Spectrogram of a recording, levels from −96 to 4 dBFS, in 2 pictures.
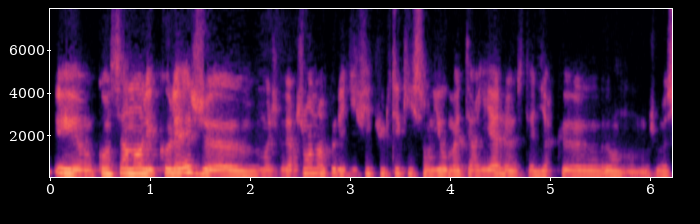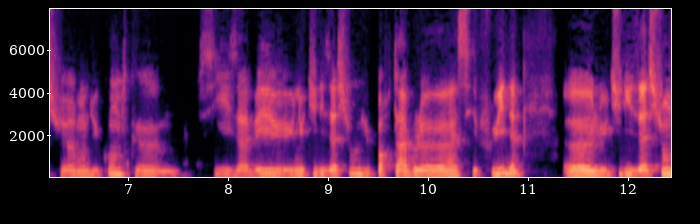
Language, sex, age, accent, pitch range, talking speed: French, female, 20-39, French, 180-210 Hz, 165 wpm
